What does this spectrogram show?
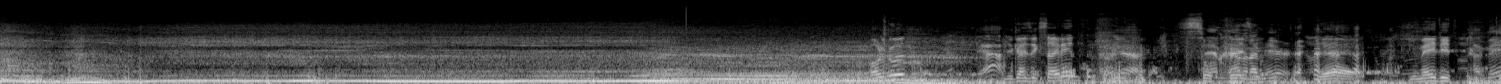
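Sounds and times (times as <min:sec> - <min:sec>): car engine revving: 0:00.0 - 0:11.4.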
